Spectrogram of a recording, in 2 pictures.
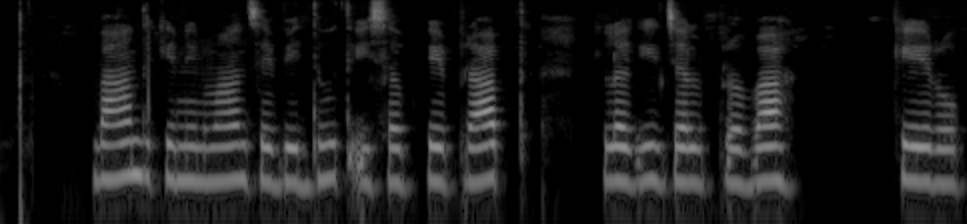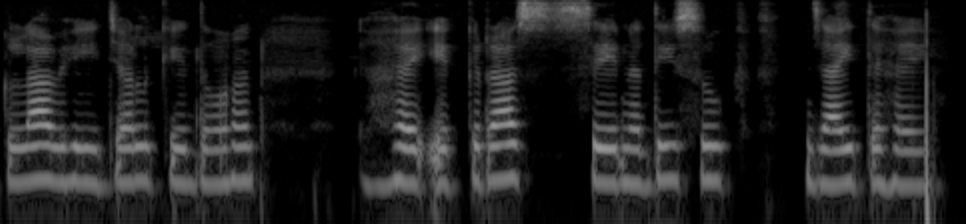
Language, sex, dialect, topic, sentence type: Magahi, female, Central/Standard, banking, statement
